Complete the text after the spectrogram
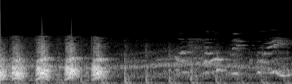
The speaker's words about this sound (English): The wind had risen and was blowing the snow at them in great gusts. Then suddenly King stopped up ahead and barked.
